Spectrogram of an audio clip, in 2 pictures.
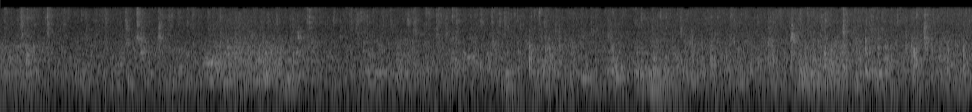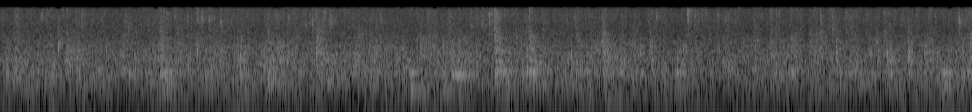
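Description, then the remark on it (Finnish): Steady rain patters continuously on a surface, a dense hiss of countless drops with slight swells in intensity and no voices, on a cool Finnish summer day, with a little wind rustling in the trees. “Sateen tommonen ropina ja vähän tuuli kahisee noissa puissa.”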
